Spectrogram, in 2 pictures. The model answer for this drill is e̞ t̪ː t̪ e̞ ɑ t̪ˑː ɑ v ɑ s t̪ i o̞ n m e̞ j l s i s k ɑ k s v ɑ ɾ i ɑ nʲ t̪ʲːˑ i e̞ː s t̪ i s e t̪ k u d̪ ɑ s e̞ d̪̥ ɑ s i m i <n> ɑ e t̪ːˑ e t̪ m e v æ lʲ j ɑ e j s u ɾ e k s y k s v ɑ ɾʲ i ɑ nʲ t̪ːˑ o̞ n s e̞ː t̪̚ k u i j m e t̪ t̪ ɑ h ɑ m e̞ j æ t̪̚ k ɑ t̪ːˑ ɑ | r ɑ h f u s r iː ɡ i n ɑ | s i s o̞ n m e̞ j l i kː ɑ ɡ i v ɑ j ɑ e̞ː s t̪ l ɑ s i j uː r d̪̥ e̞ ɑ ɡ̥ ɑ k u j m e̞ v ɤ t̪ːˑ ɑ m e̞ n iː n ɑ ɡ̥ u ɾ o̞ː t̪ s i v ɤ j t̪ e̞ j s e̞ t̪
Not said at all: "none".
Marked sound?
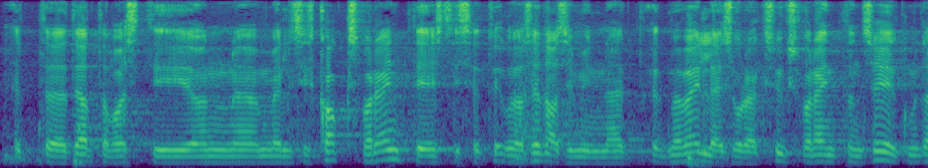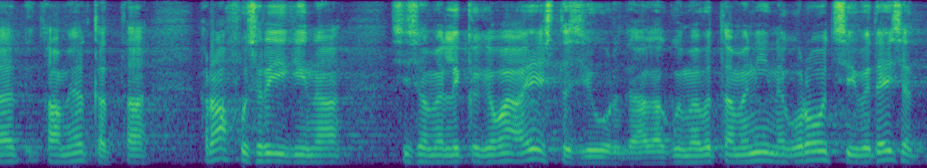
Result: nː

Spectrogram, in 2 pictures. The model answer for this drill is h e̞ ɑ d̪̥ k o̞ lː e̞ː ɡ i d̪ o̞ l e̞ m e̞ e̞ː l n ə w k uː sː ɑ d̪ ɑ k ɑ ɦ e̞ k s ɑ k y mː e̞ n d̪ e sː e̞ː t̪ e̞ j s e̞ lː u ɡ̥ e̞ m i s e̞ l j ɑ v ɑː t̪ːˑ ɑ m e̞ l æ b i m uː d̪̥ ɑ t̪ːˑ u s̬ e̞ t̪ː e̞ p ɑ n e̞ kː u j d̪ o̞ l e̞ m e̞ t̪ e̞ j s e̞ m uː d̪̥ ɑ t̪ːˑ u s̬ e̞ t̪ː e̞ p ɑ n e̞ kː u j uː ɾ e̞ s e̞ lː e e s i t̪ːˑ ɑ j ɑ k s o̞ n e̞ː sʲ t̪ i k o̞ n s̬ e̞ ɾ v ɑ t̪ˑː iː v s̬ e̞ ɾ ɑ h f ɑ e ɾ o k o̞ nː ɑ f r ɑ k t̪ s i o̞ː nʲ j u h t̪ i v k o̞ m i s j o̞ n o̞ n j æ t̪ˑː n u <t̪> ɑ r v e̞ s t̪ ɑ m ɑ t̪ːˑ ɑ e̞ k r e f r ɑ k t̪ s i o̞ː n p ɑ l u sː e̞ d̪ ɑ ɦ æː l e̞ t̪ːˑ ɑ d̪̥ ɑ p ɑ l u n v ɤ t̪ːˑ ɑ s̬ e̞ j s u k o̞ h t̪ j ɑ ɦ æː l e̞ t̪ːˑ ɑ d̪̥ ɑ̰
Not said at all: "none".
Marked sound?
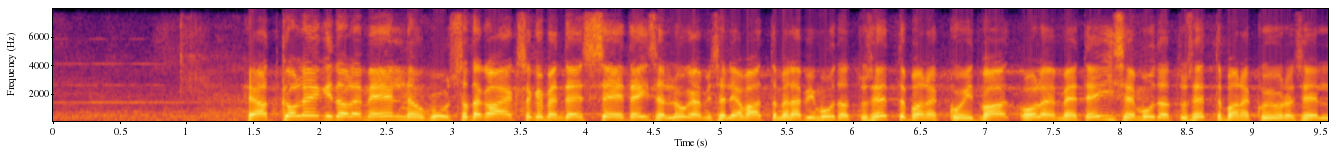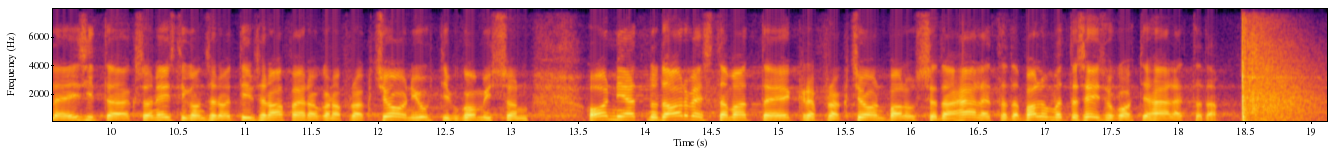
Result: d̪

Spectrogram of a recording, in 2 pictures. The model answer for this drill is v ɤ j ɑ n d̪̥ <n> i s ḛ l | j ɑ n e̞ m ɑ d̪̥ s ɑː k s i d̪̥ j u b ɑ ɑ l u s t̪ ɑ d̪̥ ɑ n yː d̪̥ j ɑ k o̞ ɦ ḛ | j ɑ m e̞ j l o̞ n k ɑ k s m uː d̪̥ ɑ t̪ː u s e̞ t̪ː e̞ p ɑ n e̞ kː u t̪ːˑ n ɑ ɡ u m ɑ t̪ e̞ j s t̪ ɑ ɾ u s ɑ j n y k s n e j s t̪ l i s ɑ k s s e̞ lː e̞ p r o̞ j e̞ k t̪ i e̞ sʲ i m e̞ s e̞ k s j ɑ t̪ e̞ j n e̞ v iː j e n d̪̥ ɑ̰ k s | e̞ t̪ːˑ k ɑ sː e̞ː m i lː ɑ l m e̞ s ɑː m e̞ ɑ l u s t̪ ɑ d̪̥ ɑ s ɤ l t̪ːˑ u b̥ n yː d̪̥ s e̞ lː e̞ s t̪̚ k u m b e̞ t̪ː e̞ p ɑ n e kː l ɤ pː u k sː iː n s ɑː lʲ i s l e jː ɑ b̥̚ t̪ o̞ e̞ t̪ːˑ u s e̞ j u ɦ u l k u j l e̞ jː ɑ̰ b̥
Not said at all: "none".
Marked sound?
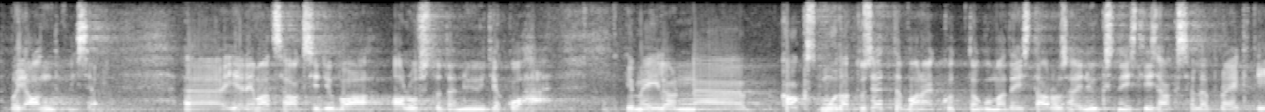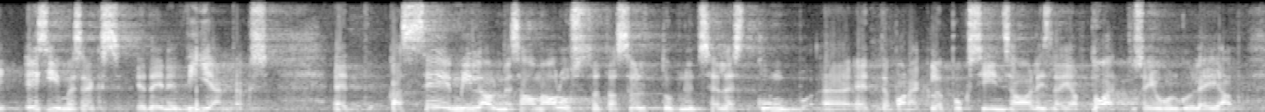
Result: m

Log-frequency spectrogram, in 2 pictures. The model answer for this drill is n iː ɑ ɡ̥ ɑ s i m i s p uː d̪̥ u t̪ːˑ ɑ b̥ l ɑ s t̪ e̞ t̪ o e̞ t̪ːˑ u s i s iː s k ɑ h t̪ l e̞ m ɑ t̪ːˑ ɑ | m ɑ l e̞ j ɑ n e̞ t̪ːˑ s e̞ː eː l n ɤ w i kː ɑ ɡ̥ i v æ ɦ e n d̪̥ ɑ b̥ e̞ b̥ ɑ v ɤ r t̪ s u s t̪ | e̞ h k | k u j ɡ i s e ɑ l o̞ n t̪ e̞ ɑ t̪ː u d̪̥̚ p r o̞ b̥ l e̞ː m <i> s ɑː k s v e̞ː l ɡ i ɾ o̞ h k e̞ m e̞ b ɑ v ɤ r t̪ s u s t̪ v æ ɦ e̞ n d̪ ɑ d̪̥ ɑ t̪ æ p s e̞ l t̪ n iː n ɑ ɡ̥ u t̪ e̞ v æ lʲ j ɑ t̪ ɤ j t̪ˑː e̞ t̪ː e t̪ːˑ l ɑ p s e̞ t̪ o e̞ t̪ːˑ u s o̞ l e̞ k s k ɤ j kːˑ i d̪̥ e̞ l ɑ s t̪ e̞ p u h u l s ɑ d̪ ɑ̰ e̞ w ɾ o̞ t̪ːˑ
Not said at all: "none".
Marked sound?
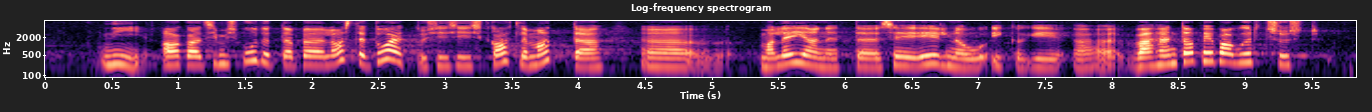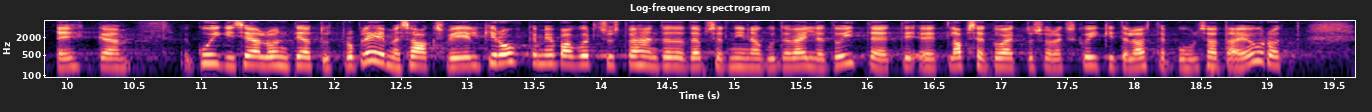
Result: e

